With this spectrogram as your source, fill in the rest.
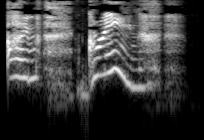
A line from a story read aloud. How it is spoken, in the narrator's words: I sobbed, the words half lost to the machine's buzzing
